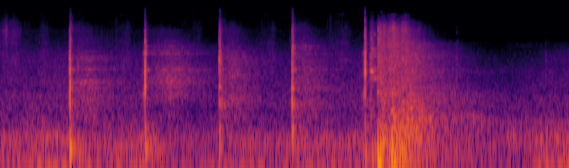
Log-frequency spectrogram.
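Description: Rubber mallet strikes on the metal reservoir case of an old power steering pump, about two blows a second, knocking the pump out past its dried-out, stuck O-ring seal. About three seconds in comes a heavier, longer clunk as the pump comes free of the case onto the bench.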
